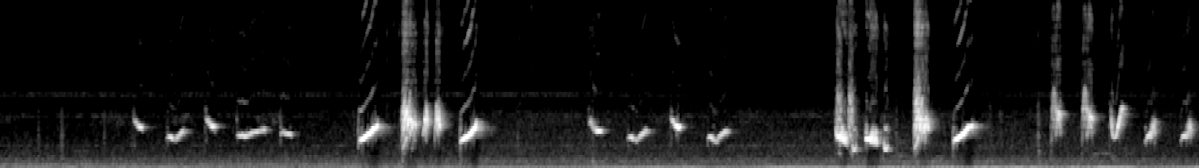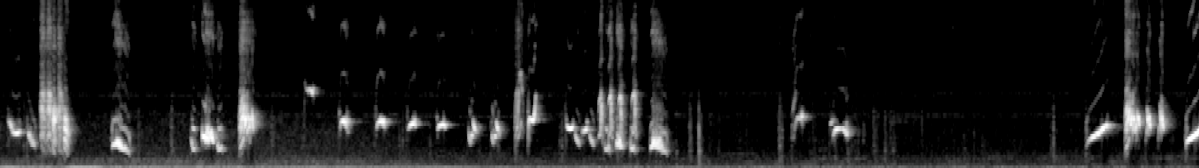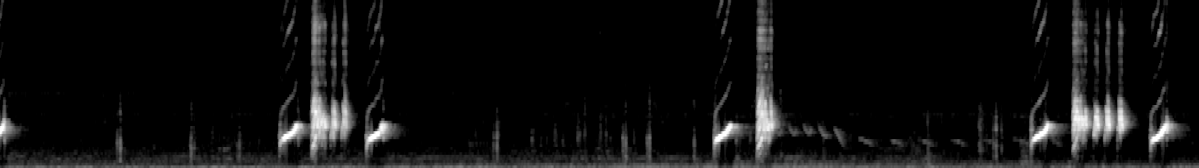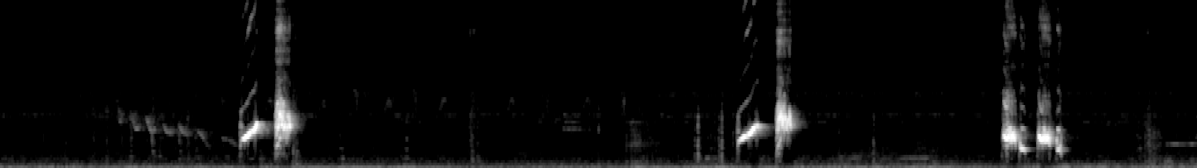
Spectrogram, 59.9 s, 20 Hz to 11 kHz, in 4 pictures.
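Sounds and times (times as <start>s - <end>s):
bird singing whistled notes: 0.1s - 9.4s, 10.0s - 23.5s, 24.1s - 27.0s, 28.3s - 30.5s, 33.3s - 35.4s, 38.0s - 45.1s, 46.0s - 52.9s, 54.0s - 59.9s.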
